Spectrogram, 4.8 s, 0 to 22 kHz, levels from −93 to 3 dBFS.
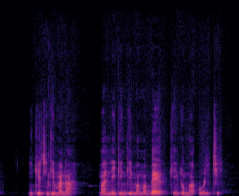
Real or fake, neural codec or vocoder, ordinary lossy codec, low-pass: fake; codec, 44.1 kHz, 7.8 kbps, Pupu-Codec; none; none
